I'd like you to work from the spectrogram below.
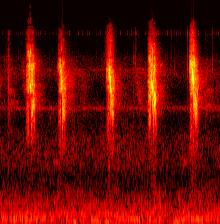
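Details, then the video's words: Near dusk, two sparrow chicks being fed by their parent; five high chirps spaced about half a second apart, moderately loud, over faint low noise. "The two chicks being fed by the parent bird near dusk are cute."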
